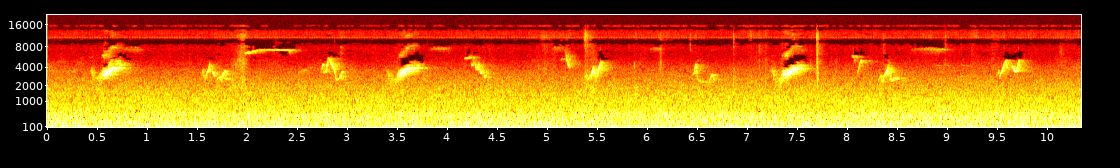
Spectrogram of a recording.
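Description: Songbirds calling: short, high chirps, most sliding down in pitch, every second or so over a faint steady hiss.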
